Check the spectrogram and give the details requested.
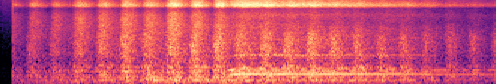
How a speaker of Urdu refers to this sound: بھاپ کے انجن سے چلنے والی تاریخی زگ زیگ ریل بحالی کے بعد ایک بار پھر رواں دواں مشہور اور تاریخی زگ زیگ ریلوے سڈنی کے مغرب میں بلو ماؤنٹینس میں واقع ہے جی ہاں لیڈگو کے علاقے میں واقع زگ زیگ ریلوے دس سال بند رہنے کے بعد اب عوام کے لیے اسے دوبارہ کھول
